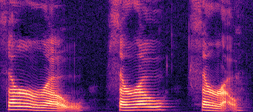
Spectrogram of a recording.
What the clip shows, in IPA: θɜroʊ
